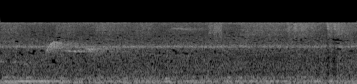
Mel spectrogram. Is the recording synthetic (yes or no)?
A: no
